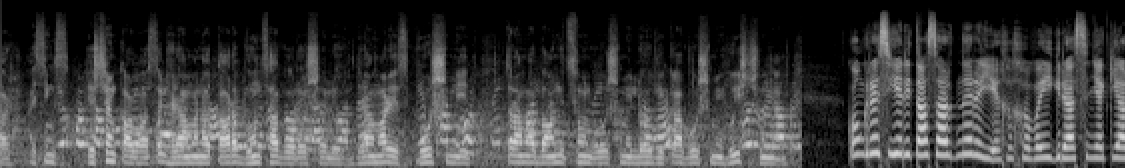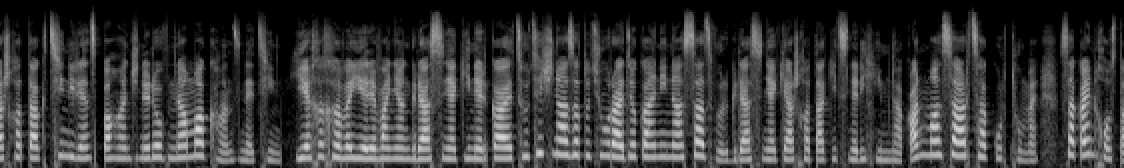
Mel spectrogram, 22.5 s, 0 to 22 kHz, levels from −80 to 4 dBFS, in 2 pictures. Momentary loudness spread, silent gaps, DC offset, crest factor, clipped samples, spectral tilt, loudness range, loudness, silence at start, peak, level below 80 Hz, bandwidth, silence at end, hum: 9 LU; none; under 0.1%; 18 dB; under 0.1%; -3.5 dB/octave; 3 LU; -19 LUFS; 0 s; -2 dBFS; -56 dBFS; 16.5 kHz; 0 s; none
